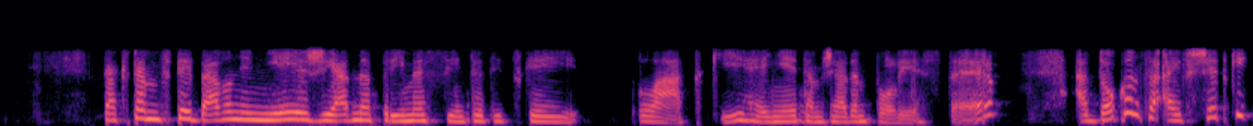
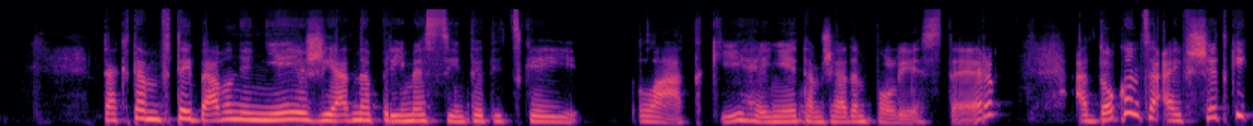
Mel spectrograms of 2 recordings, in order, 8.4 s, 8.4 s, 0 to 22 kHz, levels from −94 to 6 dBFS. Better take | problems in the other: second | garbled, watery; badly; nothing above 4 kHz; slightly in the second

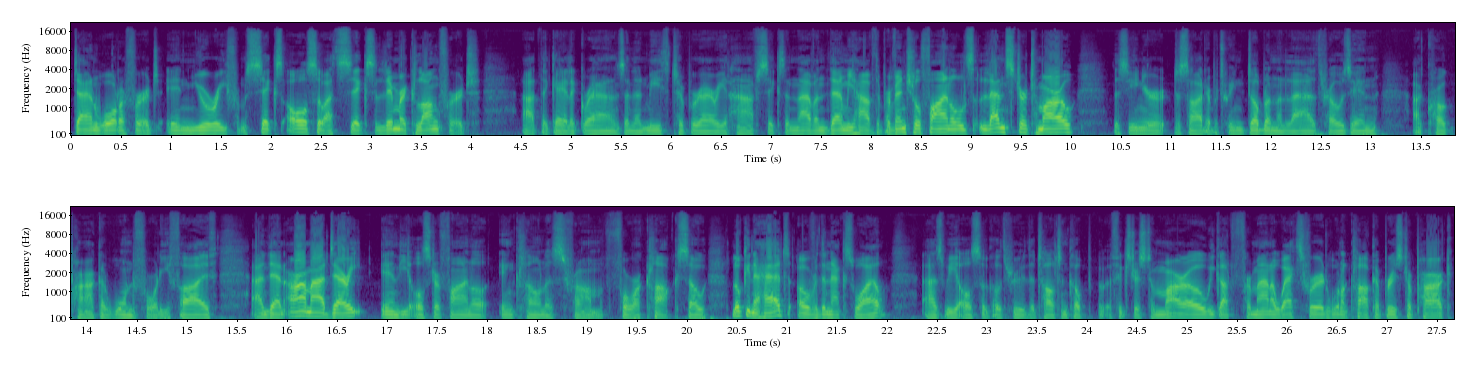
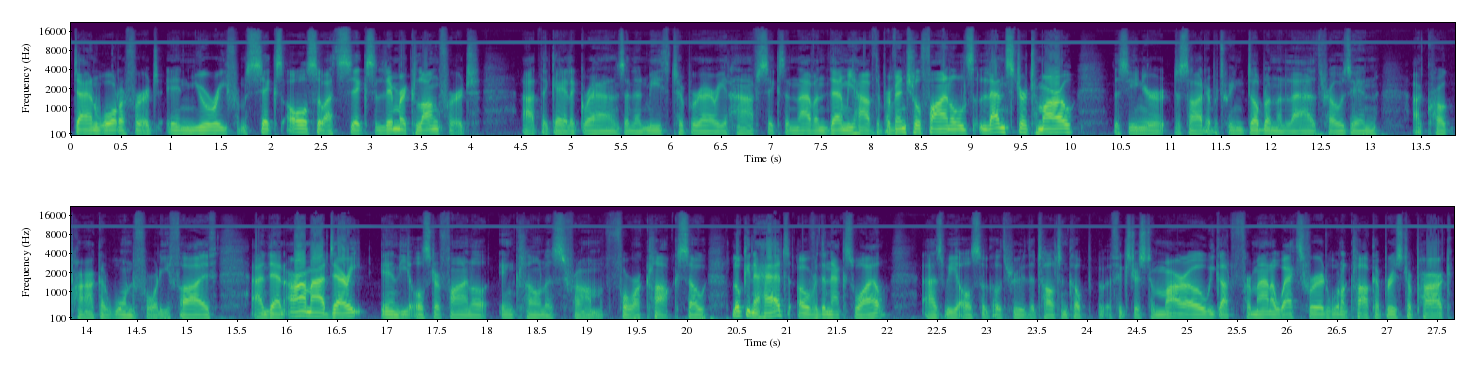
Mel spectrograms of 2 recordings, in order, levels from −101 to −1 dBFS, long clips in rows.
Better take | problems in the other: first | high-pitched whine; faint; throughout; 10.5 kHz, 25 dB below the speech

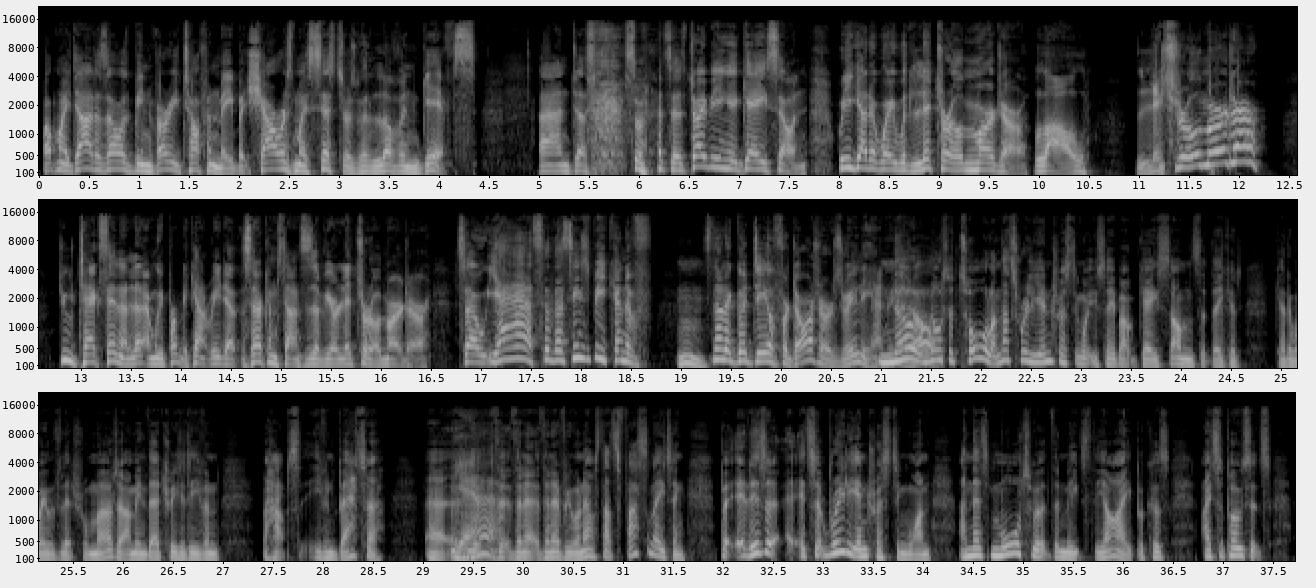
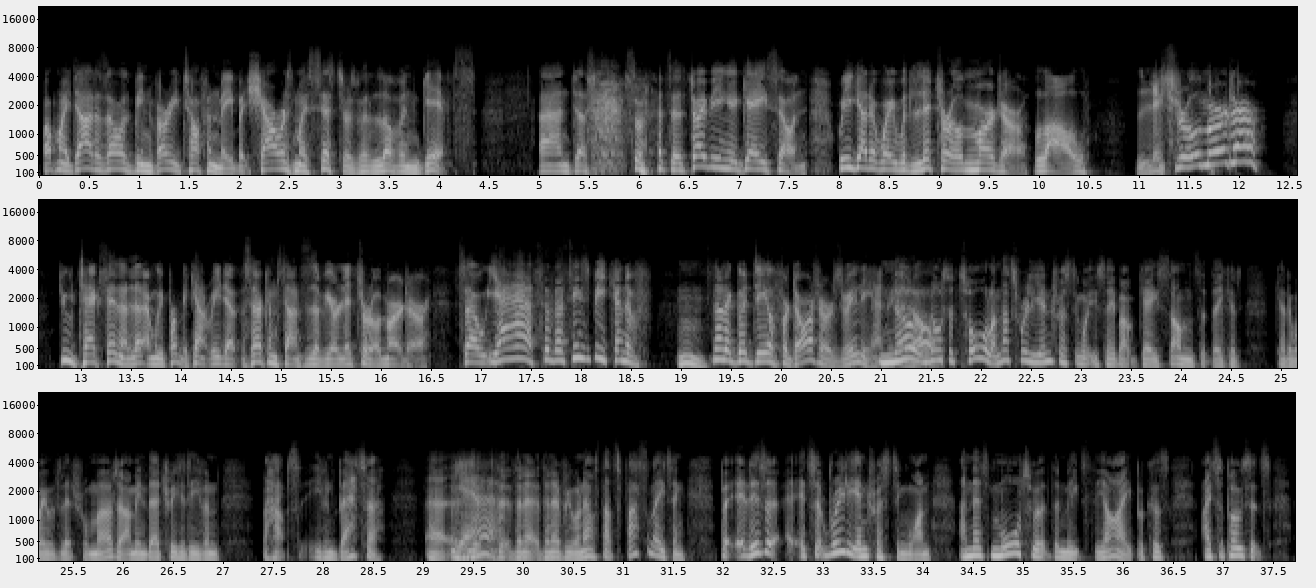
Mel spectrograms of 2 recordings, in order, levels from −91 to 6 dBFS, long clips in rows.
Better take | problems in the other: first | muffled; slightly; fading above 4 kHz

